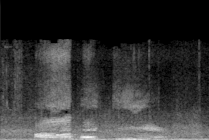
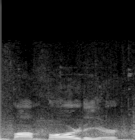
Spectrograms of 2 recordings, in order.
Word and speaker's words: Bombardier: silence H I have this is pronounced bombarder I'm pretty sure it's Bombardier dark and is all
